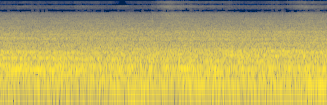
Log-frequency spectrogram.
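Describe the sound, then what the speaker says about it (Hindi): A metro train arriving at a station, a steady, loud, dense rumble of wheels and rail noise filling the whole stretch without a pause. "तो गाइज़ ये हमारी मेट्रो आ चुकी है"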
